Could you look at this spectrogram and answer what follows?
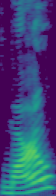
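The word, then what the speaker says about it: Marle: Oh, Marl, ka big thing, said silent E po. So it's Marl.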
